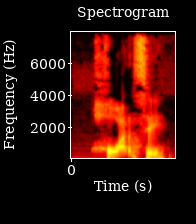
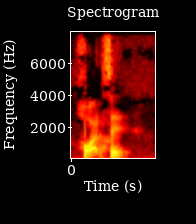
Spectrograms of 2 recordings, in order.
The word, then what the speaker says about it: hoarse: And también tenemos la palabra fijaros, afónico, ronco, cuando alguien tiene la voz tomada, que se dice, se escribe joarse. Mira, ahora pasa a mí. Qué casualidad. No lo he hecho queriendo, ¿eh? I didn't do it on purpose. Se escribe joarse, H-O-A-R-S-E. Soy un poco malo deletreando. Joarse.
